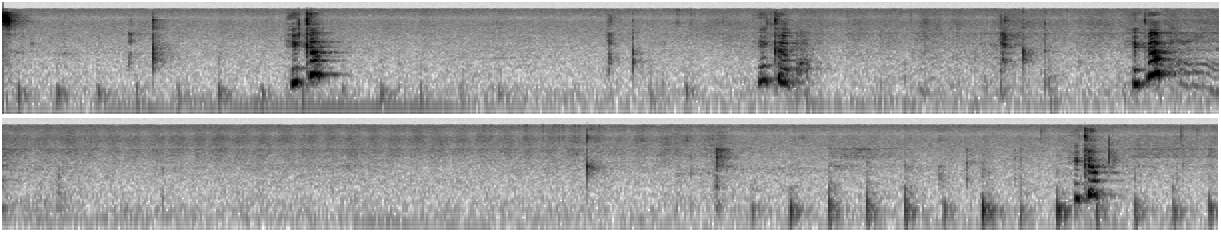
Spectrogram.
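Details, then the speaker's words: Female with hiccups: about four sharp, sudden hiccup bursts over twelve seconds, with soft clicking sounds between them. "you have the hiccups?"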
